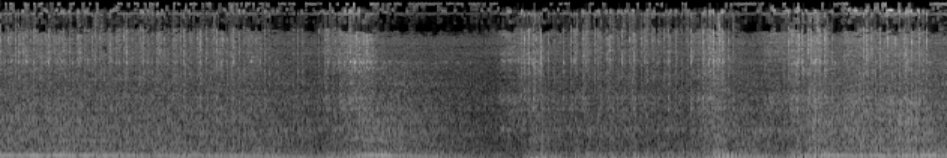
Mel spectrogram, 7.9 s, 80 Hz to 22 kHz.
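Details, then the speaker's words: 1979 Jeep CJ5 after sitting since 2019, running on old tank fuel with carb/choke cleaner sprayed in: idle hunts and surges every couple of seconds; rough running, owner suspects carburetor and tank, not confirmed. "got some some carbon choke cleaner here the car probably needs to come off of it and the tank probably need drop"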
